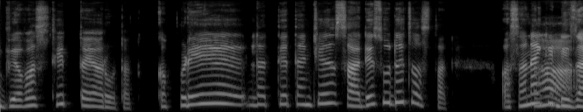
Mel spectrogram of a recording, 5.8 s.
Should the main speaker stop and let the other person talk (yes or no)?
no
